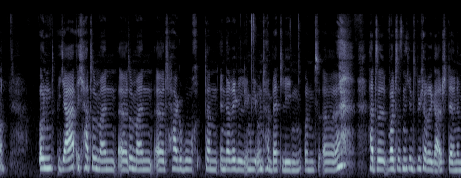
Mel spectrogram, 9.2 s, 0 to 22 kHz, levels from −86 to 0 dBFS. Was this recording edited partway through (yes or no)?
yes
